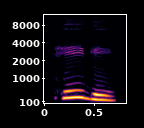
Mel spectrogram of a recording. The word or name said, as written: ಹೇಗೆ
